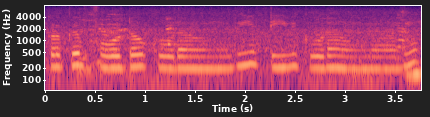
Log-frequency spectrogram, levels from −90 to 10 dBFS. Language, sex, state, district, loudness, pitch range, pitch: Telugu, female, Andhra Pradesh, Chittoor, -16 LUFS, 200-220 Hz, 210 Hz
